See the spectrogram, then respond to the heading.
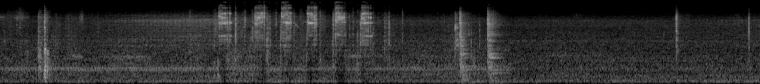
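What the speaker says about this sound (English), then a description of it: "You can take off these 8 bolts. They're 12mm, and after that, the 3rd member comes out." A ratchet removing 12mm bolts from the front axle of a 1987 Suzuki Samurai, a quick burst of about six clicking strokes in a row, then a few scattered clicks and clanks against faint background noise.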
